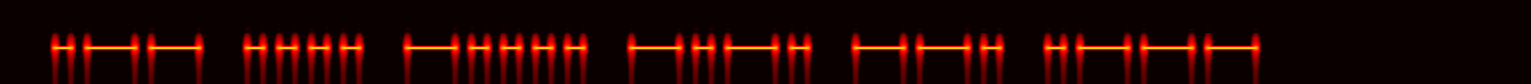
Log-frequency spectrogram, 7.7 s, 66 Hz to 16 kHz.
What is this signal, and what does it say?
Morse code, heard as a keyed tone, about 15 wpm, 700 Hz. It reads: WH6CGJ
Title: USA Call Signs Repeated 3x 15wpm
